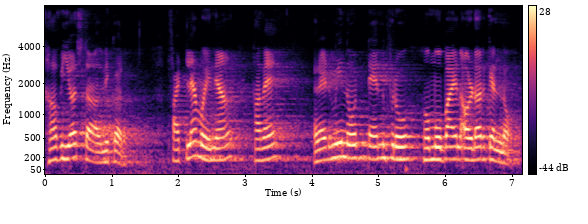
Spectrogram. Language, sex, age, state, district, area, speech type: Goan Konkani, male, 18-30, Goa, Bardez, urban, spontaneous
